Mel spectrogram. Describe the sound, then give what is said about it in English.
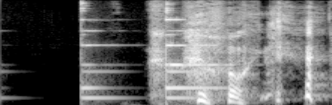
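A wine glass is struck twice, each clink leaving a clear, ringing tone that fades, followed closely by voices talking and laughing. “I got the glass o' wine.”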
